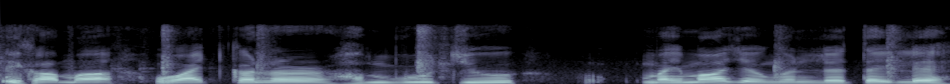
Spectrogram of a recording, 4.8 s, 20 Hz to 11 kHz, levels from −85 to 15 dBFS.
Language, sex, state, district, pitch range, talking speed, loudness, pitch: Wancho, male, Arunachal Pradesh, Longding, 135-160 Hz, 125 wpm, -17 LUFS, 150 Hz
